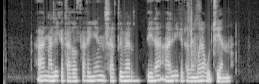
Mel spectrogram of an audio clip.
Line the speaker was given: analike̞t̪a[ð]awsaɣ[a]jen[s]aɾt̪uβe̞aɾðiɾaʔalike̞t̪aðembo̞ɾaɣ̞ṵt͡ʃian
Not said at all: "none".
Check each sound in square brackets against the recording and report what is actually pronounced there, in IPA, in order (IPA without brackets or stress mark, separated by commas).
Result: ɣ, e, s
